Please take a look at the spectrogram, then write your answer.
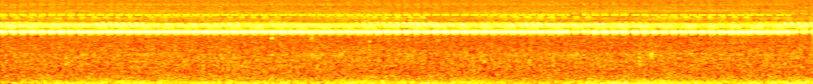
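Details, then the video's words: Crickets and other insects on a midsummer night in the countryside: a dense, unbroken high trill with a faint pulsing shimmer runs throughout, over a low background rumble. "시골 야간 귀뚜라미, 벌레 소리"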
